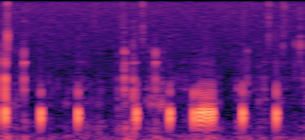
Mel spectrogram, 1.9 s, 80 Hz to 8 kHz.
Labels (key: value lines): label: biophony, knock croak
recorder: SoundTrap 300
